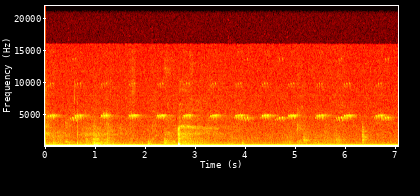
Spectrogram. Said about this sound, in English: The crickets have something to say today. Like, geez, what is going on?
